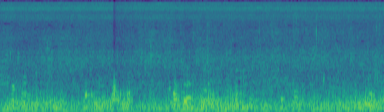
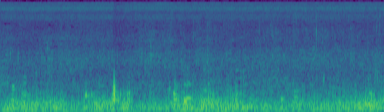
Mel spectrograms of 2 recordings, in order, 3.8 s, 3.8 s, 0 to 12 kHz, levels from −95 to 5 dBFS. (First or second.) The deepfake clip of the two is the first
